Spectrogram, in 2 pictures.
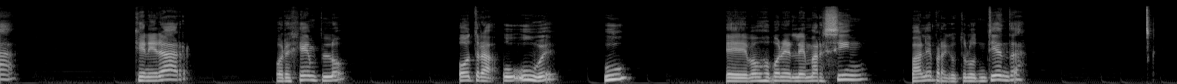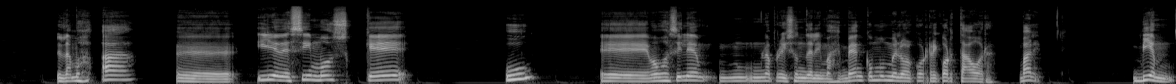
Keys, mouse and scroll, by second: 0.8 right click, 2.6 click, 3.5 right click, 4.1 alt+shift+right click, 4.6 alt+shift+right click, 4.9 middle click, 6.1 u, 8.7 scroll down 2, 8.9 middle click, 12.6 a, 13.6 click, 17.0 u, 20.0 scroll down 2.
